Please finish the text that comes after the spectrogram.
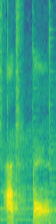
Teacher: huruf ta tidak mengalir nafas dan huruf to diucapkan dengan suaranya menebal. · Sementara ketika kita melafalkan huruf to, posisi lidah kita bagian pangkal terangkat. Bagian depan pun menutup.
